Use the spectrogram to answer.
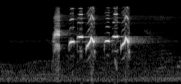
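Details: Single phrase from a sooty-headed bulbul in full song, used to call a rival: six quick, bright, liquid notes run together in under a second, with a quiet background.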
